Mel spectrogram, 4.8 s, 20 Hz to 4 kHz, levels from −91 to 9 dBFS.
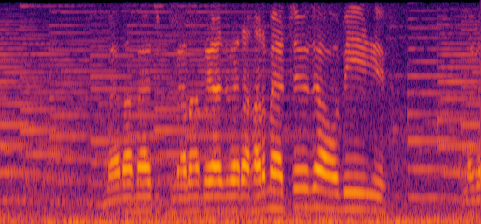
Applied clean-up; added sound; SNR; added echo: none; Keyboard (musical); 8 dB; none.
